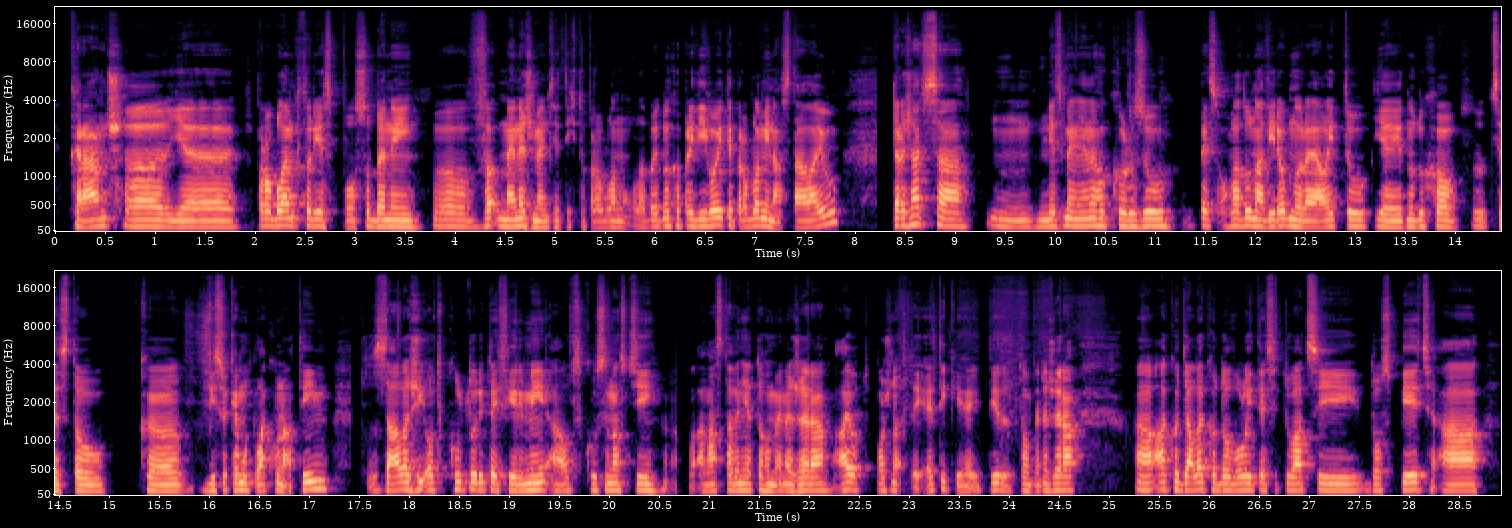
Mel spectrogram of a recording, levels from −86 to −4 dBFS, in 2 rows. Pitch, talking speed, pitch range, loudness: 120 Hz, 130 wpm, 110-125 Hz, -19 LUFS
